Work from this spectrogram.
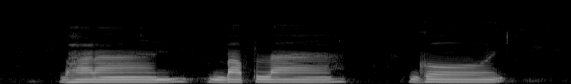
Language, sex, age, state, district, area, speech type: Santali, male, 18-30, Jharkhand, East Singhbhum, rural, spontaneous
